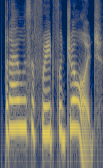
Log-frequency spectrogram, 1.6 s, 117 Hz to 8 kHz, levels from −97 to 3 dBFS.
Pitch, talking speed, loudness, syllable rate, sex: 290 Hz, 230 wpm, -16 LUFS, 5.7 syllables/s, female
